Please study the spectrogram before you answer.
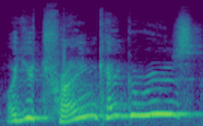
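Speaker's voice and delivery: very high, loud, slow mock amazement; amazed American. Gullible American hearing kangaroos are trained, amazed mimicry. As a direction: drag out the astonished question.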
